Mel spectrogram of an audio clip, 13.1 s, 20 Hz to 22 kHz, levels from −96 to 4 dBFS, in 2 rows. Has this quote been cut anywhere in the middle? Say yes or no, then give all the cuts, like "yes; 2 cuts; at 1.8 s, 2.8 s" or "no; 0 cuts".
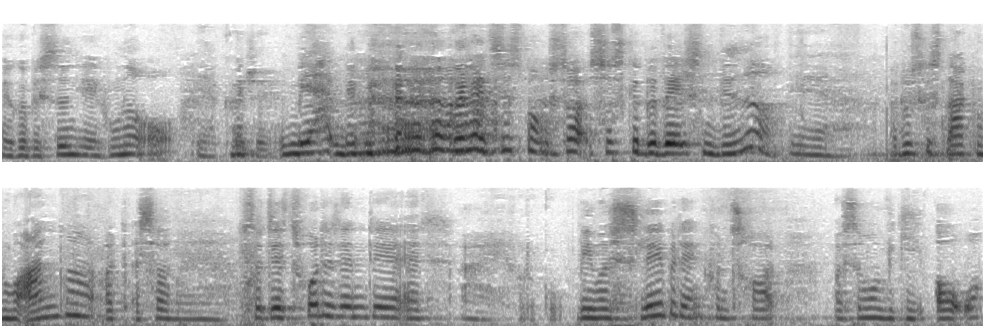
no; 0 cuts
